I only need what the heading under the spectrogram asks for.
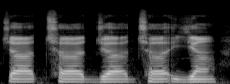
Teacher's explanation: चा वर्ग के जितने भी होते हैं उनको हम तालव्य व्यंजन कहते हैं, जिन्हें हम तालु से बोलते हैं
